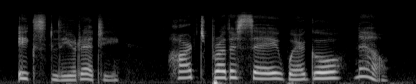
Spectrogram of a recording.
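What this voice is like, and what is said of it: Quaintly correct accented English. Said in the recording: “that quaintly correct accent”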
